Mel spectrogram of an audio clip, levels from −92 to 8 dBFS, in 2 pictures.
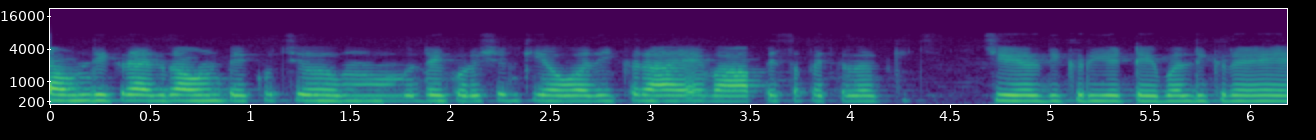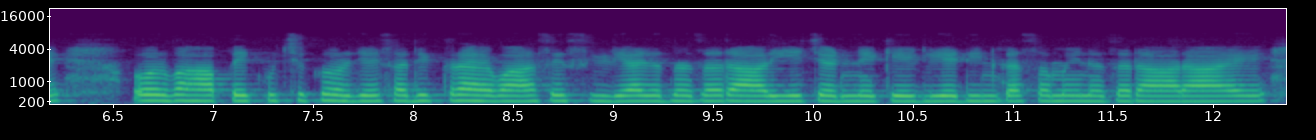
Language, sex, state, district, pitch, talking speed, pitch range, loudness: Hindi, female, Chhattisgarh, Raigarh, 225 Hz, 260 wpm, 220-230 Hz, -23 LUFS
